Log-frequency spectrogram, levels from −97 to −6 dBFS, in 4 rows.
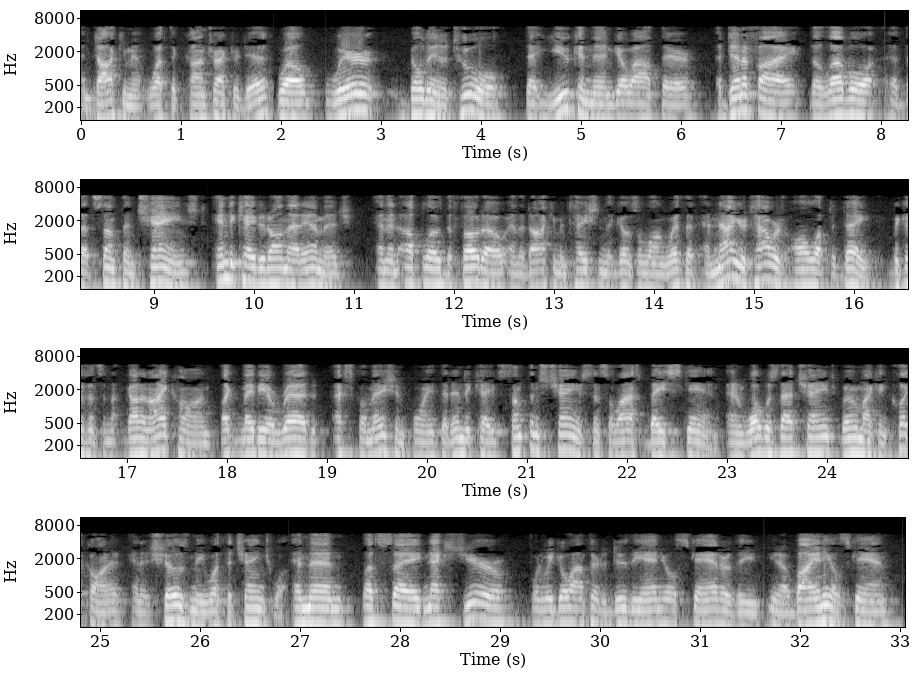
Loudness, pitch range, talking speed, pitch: -21 LUFS, 115-135 Hz, 200 wpm, 125 Hz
